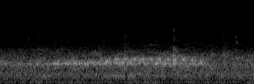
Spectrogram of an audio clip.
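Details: Male tawny owl calling and trilling at a nest box on a November evening in 2013, 18.17, with a female answering. A wavering, tremulous low tone is held for about one and a half seconds over steady background hiss.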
